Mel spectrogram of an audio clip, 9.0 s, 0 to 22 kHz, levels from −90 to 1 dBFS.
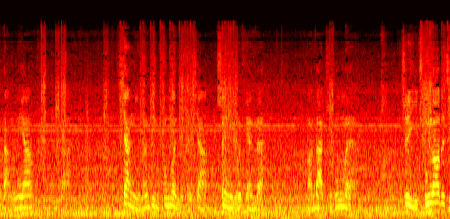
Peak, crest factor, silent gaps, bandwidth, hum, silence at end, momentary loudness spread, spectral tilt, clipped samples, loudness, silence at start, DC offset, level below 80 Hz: -4 dBFS; 18 dB; none; 15 kHz; none; 0 s; 8 LU; -6 dB/octave; under 0.1%; -22 LUFS; 0 s; under 0.1%; -36 dBFS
